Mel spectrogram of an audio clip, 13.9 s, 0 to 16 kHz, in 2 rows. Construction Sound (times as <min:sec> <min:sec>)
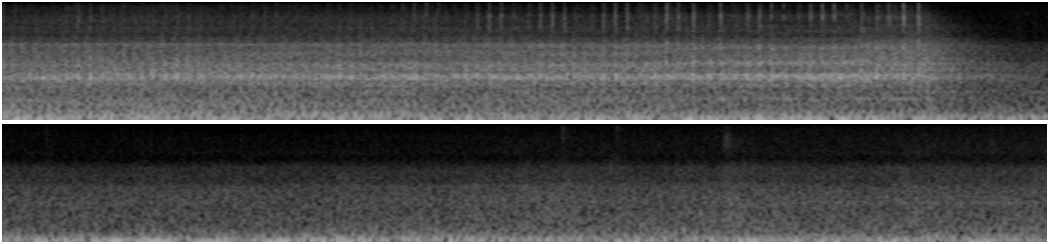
0:00.0 0:06.4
